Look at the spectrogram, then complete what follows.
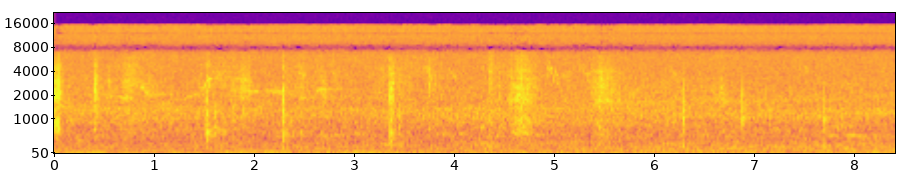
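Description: Tennis ball and racket taps on a clay court: about eight short, sharp knocks at irregular intervals, the loudest at the very start, over a steady faint outdoor background.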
